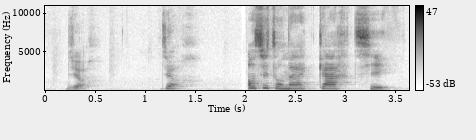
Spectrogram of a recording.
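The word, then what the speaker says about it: Cartier: dior ensuite on a quartier car tu y es quartier un peu la même idée que dior le r va pas être très fort on va pas dire car tu y es ok juste car tiékar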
